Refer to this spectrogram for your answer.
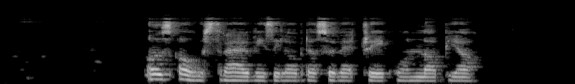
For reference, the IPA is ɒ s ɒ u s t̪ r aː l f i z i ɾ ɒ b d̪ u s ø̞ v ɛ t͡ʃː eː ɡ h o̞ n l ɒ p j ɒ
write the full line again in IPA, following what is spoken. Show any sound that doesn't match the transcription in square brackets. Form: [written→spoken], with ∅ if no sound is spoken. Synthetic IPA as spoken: ɒ [s→z] ɒ u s t̪ r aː l [f→v] i z i [ɾ→l] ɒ b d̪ [u→ɒ] s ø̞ v ɛ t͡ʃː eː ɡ h o̞ n l ɒ p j ɒ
